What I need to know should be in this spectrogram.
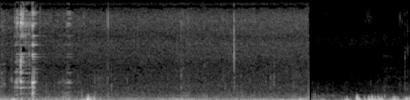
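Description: Small stones click together in a hand over gravel.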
